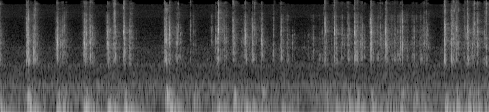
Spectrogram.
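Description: Fingertips type fast and tap the hollow plastic keys of a black plastic Logitech full-size keyboard. Quick bursts of dry, clacky keystrokes carry bright clicks over a low, hollow thump, separated by brief pauses, and each strike dies away almost instantly.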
